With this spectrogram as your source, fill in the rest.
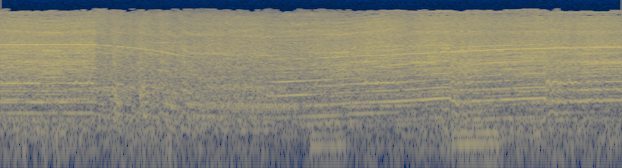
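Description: A racing car engine drops in pitch as the car brakes, then climbs again.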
